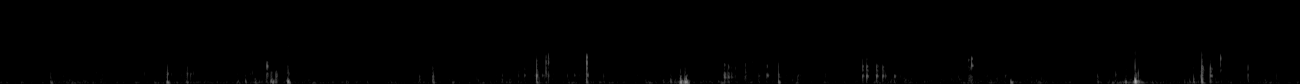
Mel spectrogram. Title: My stomach growling ❤️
